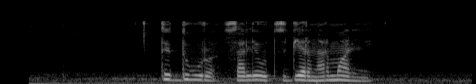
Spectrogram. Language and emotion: Russian, angry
